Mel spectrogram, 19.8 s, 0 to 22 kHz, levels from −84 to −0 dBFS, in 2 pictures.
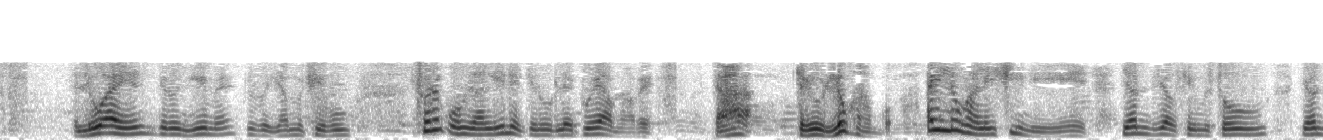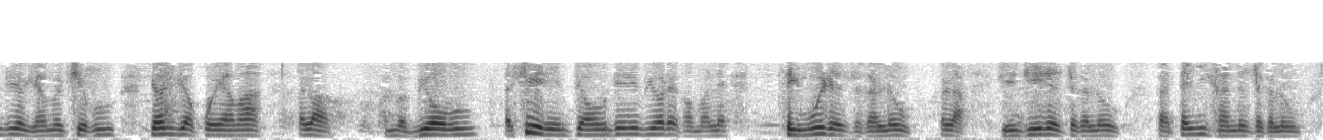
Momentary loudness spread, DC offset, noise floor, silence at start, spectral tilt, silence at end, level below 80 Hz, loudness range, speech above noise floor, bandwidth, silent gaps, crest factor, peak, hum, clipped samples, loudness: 14 LU; under 0.1%; -48 dBFS; 0 s; -11 dB/octave; 0.15 s; -72 dBFS; 5 LU; 24 dB; 3.7 kHz; none; 22 dB; -2 dBFS; none; under 0.1%; -24 LUFS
